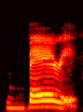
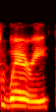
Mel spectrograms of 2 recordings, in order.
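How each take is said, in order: First: The word begins with a buzzing V sound. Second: The word begins with a rounded W sound. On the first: The speaker calls it right. "bite your lip" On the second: The speaker calls it wrong. "Not wary"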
